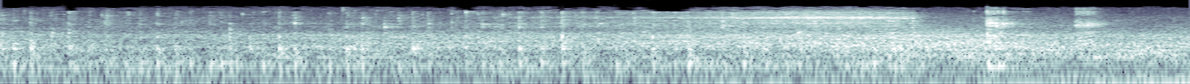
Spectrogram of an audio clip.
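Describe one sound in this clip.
Water bubbles in a bong.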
